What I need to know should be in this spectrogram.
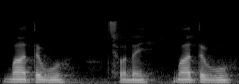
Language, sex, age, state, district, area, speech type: Manipuri, male, 18-30, Manipur, Imphal West, rural, spontaneous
